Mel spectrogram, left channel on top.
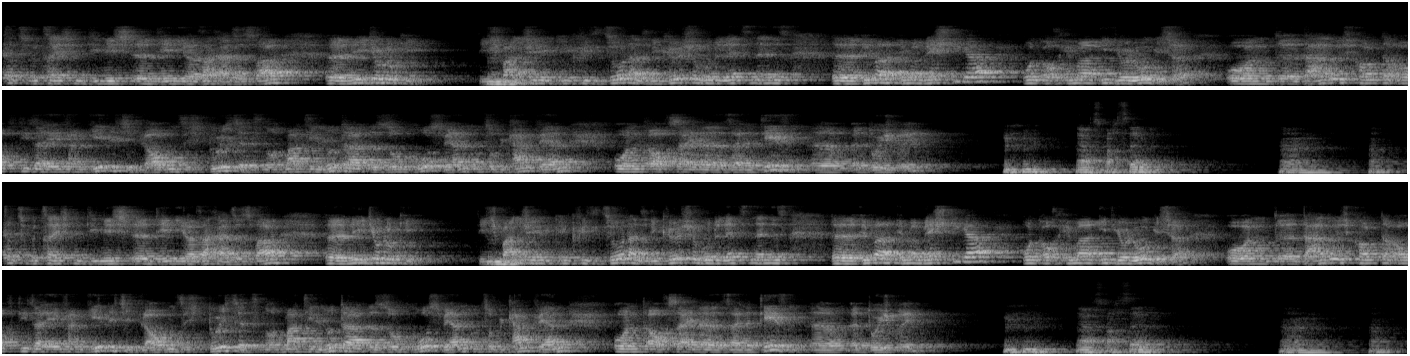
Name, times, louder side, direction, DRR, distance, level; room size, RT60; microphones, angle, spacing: voice 1, 0.0-4.2 4.8-23.2, right 1 dB, 65° right, 0 dB, 0.6 m, -25 dB
voice 2, 24.1-24.5 24.8-25.6 26.8-27.3 27.7-27.9, equal, 35° left, -3 dB, 0.5 m, -27 dB
4.2 x 2.4 x 2.3 m, 1.5 s
head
